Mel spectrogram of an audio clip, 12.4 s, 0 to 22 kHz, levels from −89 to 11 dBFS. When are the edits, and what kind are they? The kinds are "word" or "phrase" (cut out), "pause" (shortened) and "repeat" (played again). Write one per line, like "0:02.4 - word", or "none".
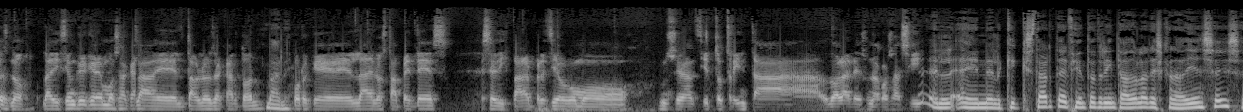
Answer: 0:01.3 - word
0:04.8 - word
0:10.7 - word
